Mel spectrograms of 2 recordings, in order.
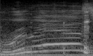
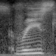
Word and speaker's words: Ruiz: How do you pronounce your last name? Ruez or what? No, it's Reese. Reese like Reese's Peanut Butter Cup.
